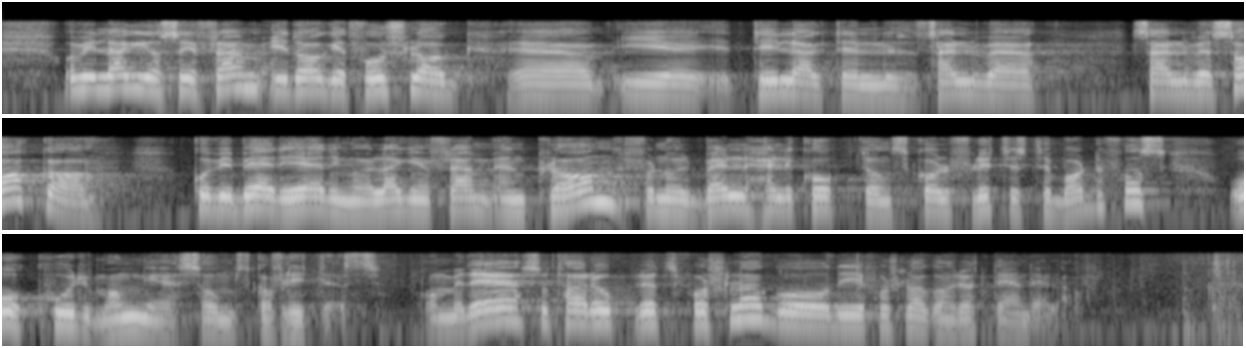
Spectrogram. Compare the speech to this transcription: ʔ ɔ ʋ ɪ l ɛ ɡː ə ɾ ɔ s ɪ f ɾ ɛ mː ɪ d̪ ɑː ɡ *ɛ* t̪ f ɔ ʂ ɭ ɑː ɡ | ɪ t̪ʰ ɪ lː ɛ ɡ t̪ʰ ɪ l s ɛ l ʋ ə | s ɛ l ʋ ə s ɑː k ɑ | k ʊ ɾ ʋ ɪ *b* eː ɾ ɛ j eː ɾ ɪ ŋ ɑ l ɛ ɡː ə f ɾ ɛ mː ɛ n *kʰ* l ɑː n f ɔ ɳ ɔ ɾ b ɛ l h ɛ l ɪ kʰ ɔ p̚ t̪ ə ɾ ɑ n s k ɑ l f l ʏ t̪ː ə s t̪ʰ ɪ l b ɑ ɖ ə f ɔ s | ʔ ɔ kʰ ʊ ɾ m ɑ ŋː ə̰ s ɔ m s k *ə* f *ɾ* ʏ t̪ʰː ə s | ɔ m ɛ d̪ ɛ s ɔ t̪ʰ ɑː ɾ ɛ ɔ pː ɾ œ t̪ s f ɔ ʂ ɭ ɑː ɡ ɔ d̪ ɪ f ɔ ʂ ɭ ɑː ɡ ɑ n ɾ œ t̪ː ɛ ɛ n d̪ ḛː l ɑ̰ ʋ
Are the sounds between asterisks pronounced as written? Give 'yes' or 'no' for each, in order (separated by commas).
yes, yes, no, no, no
